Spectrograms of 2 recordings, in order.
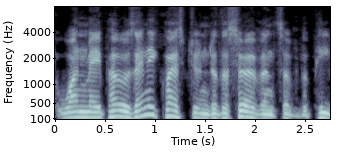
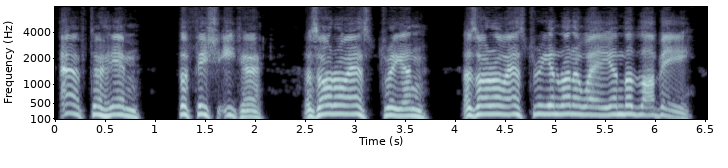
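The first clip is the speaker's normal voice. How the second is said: alarm shout; 10 semitones higher than usual. A narrator's reading. Bureaucrat raising the alarm in the lobby, frantic shout. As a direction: rouse the building after him.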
